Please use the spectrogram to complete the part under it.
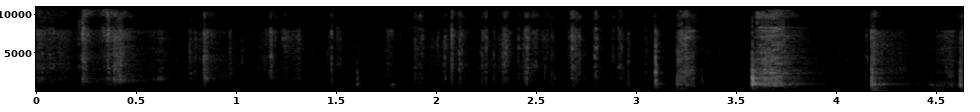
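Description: A kitchen knife chops half a bell pepper into pieces on a board, producing a quick, irregular run of crisp close taps with a few louder knocks toward the end, without any talking.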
